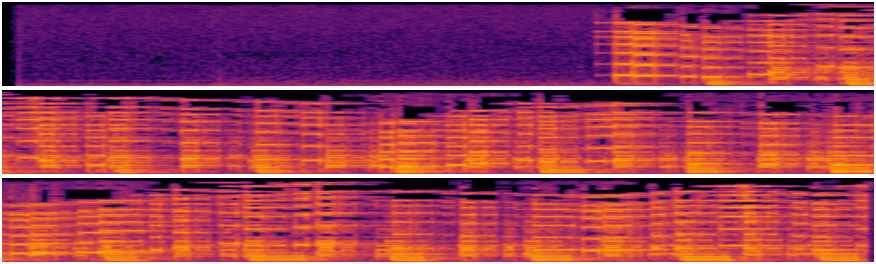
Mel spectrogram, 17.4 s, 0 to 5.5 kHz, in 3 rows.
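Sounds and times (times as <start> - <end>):
Hammond organ playing: 4.0 - 17.4.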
